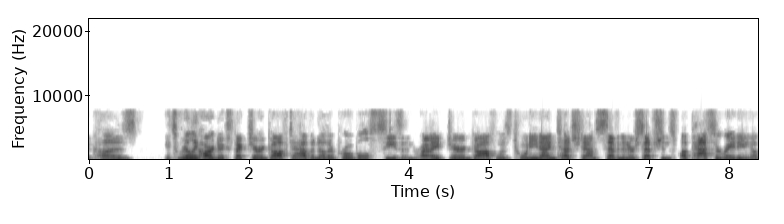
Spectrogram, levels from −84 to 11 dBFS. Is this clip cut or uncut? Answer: cut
